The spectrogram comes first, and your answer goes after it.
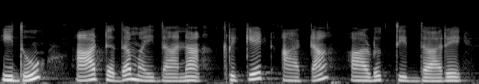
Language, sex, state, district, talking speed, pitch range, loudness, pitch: Kannada, female, Karnataka, Bangalore, 75 wpm, 175-230 Hz, -16 LUFS, 190 Hz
